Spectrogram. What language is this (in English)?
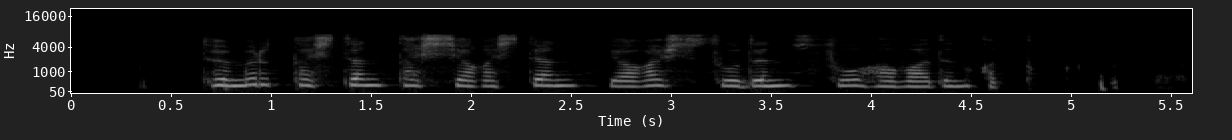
Uyghur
